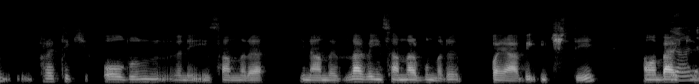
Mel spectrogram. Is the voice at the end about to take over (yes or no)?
no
